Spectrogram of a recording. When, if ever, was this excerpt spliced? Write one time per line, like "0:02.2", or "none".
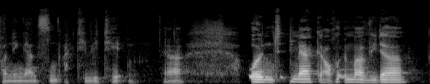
0:02.9

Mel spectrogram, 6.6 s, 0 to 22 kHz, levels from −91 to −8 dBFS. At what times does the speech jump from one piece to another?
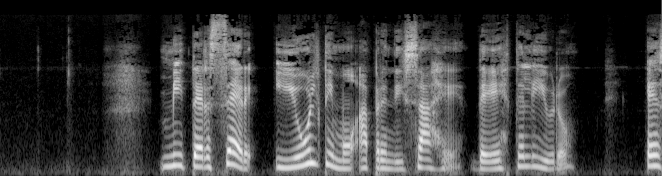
none

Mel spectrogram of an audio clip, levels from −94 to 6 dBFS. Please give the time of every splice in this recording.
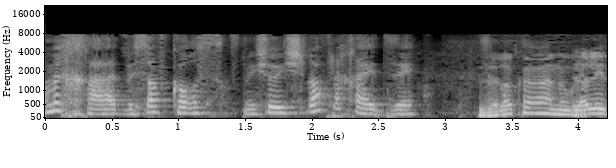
0:01.5

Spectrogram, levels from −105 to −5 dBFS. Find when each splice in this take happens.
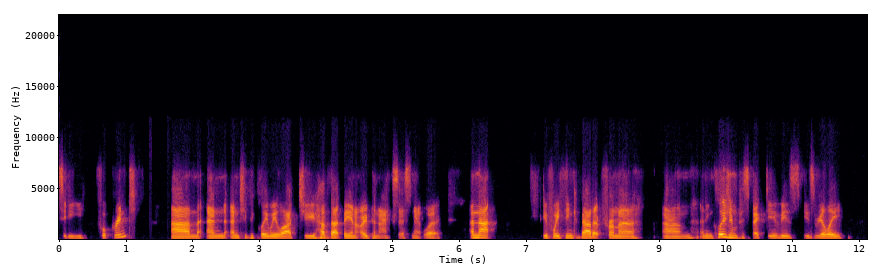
none

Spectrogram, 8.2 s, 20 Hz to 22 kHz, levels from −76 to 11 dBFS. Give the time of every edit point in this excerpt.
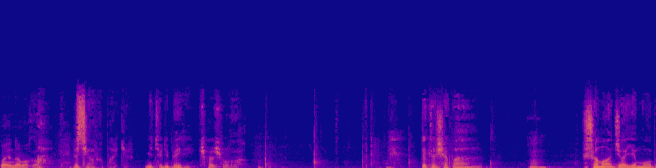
0:02.5
0:05.2

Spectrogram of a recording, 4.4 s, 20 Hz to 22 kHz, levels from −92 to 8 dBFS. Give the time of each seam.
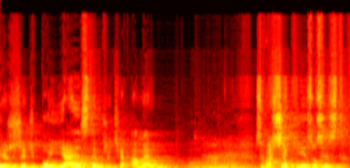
0:01.3

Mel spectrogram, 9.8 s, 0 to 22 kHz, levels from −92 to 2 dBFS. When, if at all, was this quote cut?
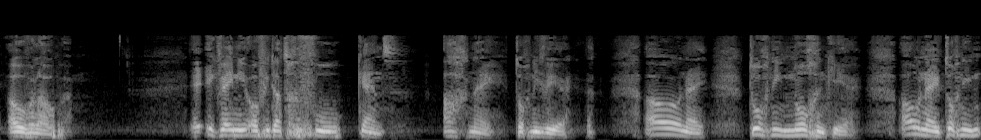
none

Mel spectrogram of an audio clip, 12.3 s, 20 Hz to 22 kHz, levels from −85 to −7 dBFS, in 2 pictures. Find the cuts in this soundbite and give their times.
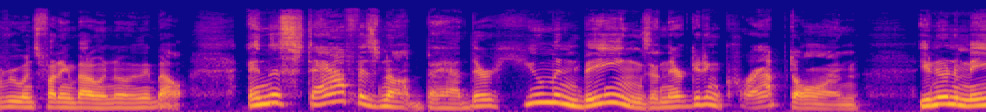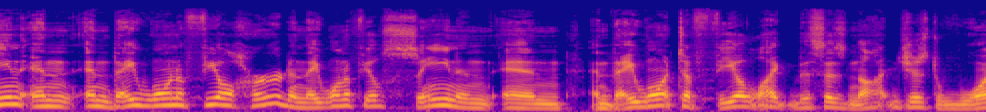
0:09.8

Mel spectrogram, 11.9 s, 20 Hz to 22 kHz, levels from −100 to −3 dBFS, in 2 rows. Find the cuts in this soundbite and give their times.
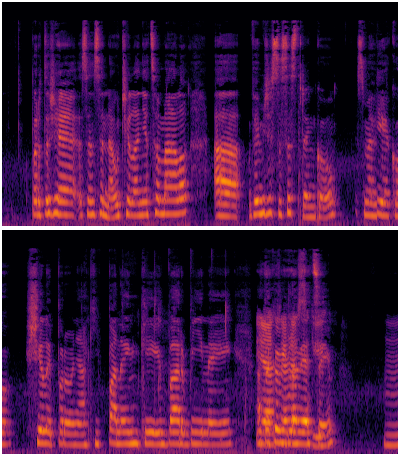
0:05.6

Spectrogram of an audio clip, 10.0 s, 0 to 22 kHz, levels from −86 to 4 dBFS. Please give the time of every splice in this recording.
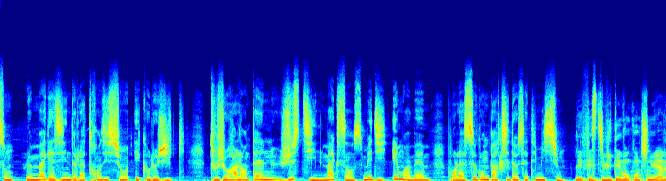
0:08.5

